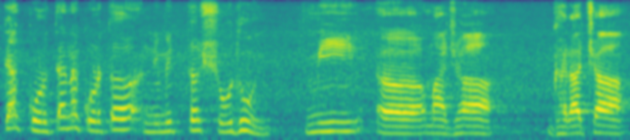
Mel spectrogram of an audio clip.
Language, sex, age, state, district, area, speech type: Marathi, male, 30-45, Maharashtra, Palghar, rural, spontaneous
